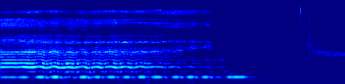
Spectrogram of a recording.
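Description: A woman's voice singing a cappella, holding one long note with a slow, wavering vibrato that fades out about three seconds in.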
